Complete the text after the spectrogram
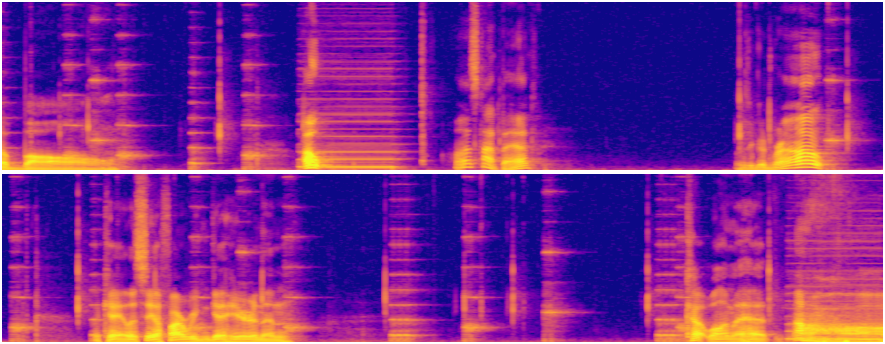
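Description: A video game plays short electronic beeps and tones in bursts.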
